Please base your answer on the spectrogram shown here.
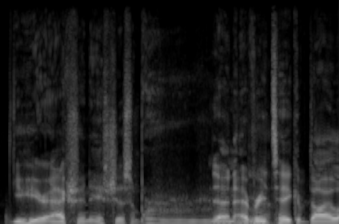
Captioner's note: hums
